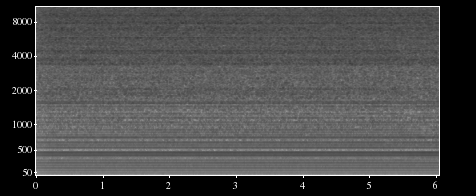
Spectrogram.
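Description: An air assist pump for a laser engraver hums steadily inside soundproofing, a constant muffled mechanical drone that stays even and continuous throughout with no talking.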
